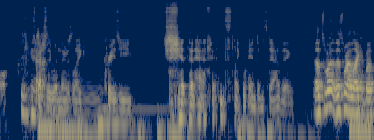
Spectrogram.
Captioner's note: laughs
